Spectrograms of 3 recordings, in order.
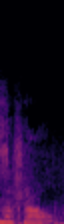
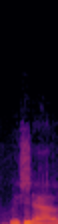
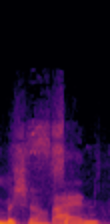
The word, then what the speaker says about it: Michel: Saint Marcel. What's that? Saint Marshall. Michel. Oh, Michel. Saint Mont Michel. Mont. I don't know. I Saint think- Mont Michel. I think it's Saint Mont Michel.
